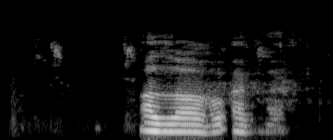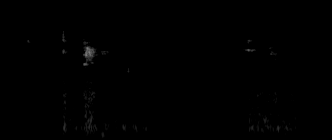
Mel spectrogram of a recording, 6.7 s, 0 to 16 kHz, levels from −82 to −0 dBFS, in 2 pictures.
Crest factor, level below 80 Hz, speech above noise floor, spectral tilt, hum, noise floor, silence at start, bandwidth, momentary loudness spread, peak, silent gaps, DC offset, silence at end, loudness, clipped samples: 22 dB; -68 dBFS; over 68 dB; -8 dB/octave; none; under -90 dBFS; 0.55 s; 7.2 kHz; 27 LU; -6 dBFS; none; under 0.1%; 2.4 s; -23 LUFS; under 0.1%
